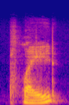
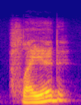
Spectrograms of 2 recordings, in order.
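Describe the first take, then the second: First: The ending joins the word as one syllable. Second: The ending is said as an extra syllable. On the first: The speaker calls it right. "The ed ending is not a separate syllable" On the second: The speaker calls it wrong. "add extra syllables where they don't belong"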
